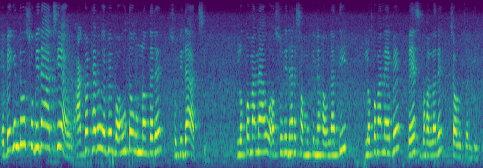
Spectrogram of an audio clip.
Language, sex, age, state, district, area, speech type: Odia, female, 60+, Odisha, Kendrapara, urban, spontaneous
